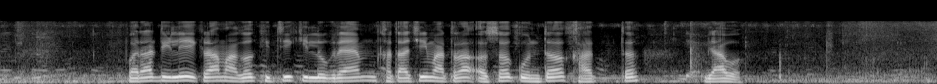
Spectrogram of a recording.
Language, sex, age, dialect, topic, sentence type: Marathi, male, 25-30, Varhadi, agriculture, question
